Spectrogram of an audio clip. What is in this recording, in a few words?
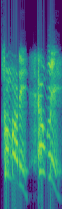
request help, jungle male; player vo; Counter Strike Model Pack; CS:GO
